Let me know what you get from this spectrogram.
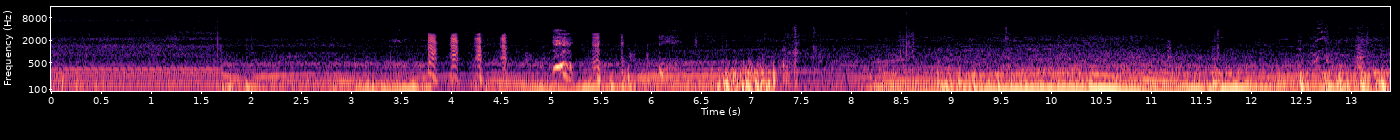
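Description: Lowered BMW E36 sedan driving slowly past at low revs, its engine note rising and falling as the throttle is worked, with a deep exhaust drone swelling from about eight seconds in.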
